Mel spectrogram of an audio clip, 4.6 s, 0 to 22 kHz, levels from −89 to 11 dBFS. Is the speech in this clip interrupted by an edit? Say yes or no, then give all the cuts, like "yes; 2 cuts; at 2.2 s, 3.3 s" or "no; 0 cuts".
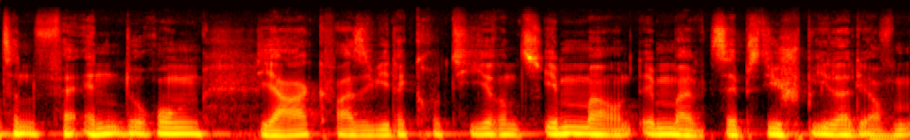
yes; 4 cuts; at 1.3 s, 2.0 s, 2.7 s, 3.5 s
